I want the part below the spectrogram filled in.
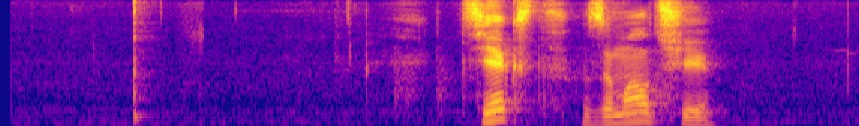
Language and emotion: Russian, neutral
